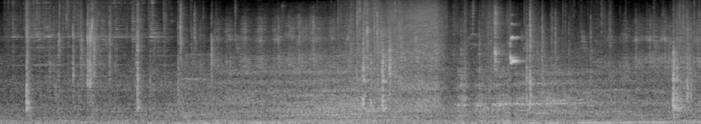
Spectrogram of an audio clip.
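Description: A dry twig pigeon nest being pulled loose and handled by gloved hands: rustling and crackling of twigs with scattered sharp snaps, busiest in the middle, and one short high squeak near the end. A steady low hum runs underneath.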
